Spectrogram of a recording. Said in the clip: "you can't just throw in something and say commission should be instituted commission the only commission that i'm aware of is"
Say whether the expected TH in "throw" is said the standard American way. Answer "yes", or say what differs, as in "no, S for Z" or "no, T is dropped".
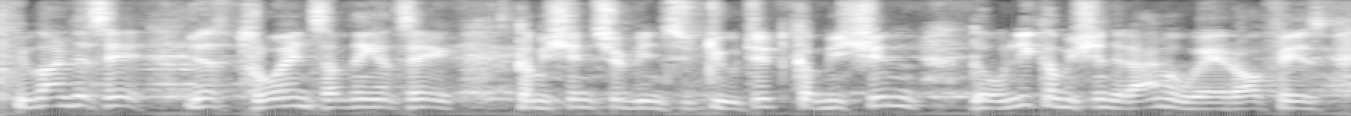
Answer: no, T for TH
